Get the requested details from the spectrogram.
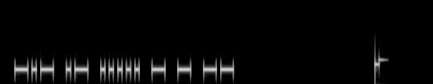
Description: Morse code, heard as a keyed tone, about 28 wpm, 700 Hz. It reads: KA5TTM
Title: USA Callsign DE Callsign 28wpm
